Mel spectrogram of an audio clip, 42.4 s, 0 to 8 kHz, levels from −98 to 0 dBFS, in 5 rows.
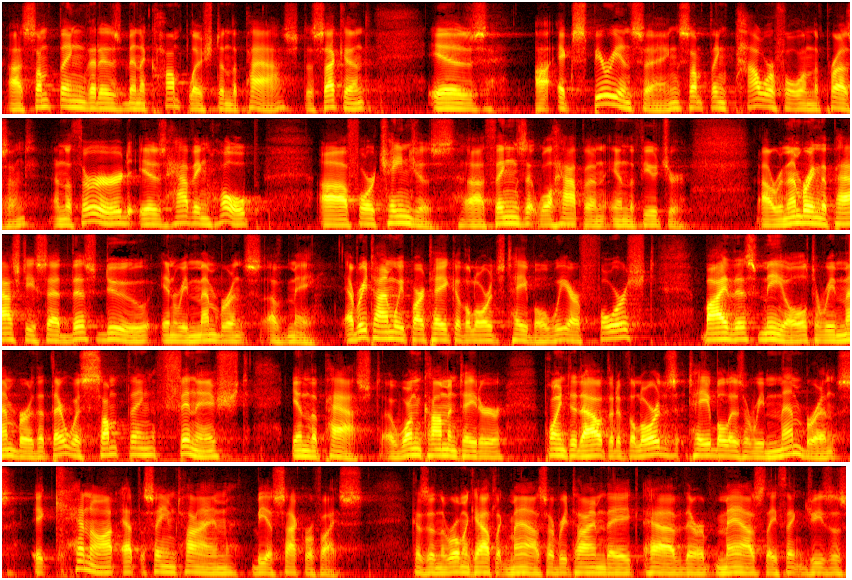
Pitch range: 90-115 Hz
